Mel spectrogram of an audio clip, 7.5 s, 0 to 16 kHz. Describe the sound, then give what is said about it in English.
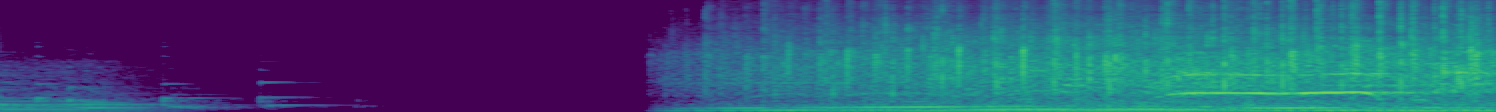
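After a brief voice and a short silence, scattered clapping from many people at their open windows at 7 o'clock at night swells into sustained applause for hospital workers and ambulance drivers, echoing around an open space, with a whistle cutting through near the end. “In the spring, people started applauding hospital workers and ambulance drivers at 7 o'clock every night.”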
